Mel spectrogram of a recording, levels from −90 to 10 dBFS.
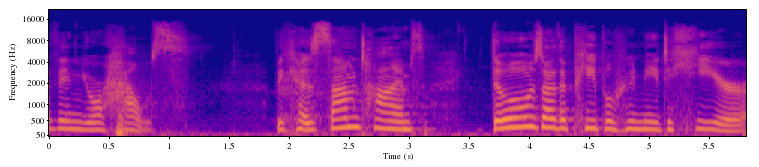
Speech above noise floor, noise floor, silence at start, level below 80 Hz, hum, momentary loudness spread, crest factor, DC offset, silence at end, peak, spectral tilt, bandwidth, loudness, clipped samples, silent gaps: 29 dB; -51 dBFS; 0 s; -48 dBFS; none; 14 LU; 16 dB; under 0.1%; 0 s; -8 dBFS; -4.5 dB/octave; 15 kHz; -23 LUFS; under 0.1%; none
